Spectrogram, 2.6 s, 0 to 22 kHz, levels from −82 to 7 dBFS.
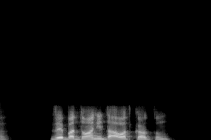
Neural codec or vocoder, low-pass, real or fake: codec, 16 kHz, about 1 kbps, DyCAST, with the encoder's durations; 5.4 kHz; fake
